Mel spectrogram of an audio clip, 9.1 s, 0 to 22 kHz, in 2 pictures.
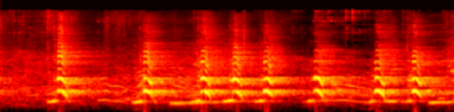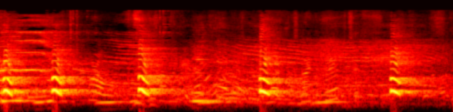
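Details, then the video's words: Siamangs at Chiba zoo, Japan, May 2021, three animals singing to each other, a morning habit: rapid series of loud barking hoots over deep resonant booms, roughly two per second, building into a dense rhythmic chorus. "Siamangs singing フクロテナガザルの歌声"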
